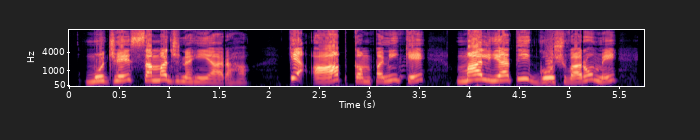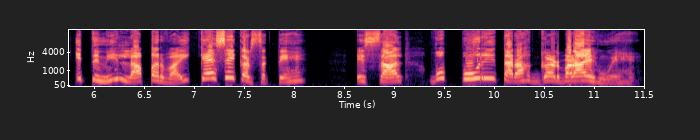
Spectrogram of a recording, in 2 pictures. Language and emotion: Urdu, angry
